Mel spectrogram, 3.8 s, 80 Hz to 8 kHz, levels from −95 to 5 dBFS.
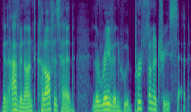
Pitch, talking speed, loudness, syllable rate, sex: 130 Hz, 250 wpm, -18 LUFS, 6.4 syllables/s, male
